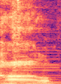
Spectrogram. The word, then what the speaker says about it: Bahal: how do you say your last name Robie bahal bahal yes okay we have Robie bahal on the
